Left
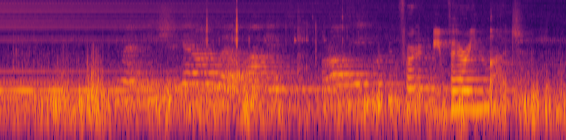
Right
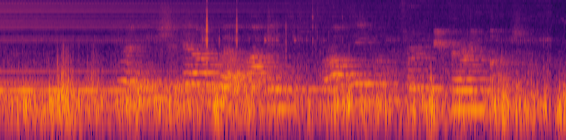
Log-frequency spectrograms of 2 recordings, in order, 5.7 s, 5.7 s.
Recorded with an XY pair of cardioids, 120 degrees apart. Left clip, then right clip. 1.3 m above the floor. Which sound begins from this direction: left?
A man speaking, at 3.9 s.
